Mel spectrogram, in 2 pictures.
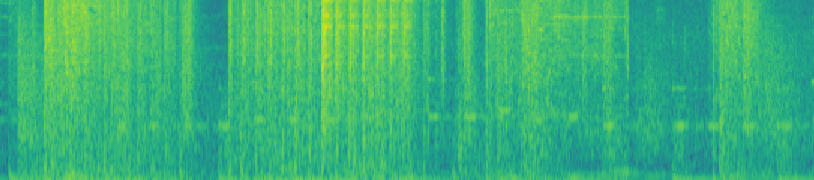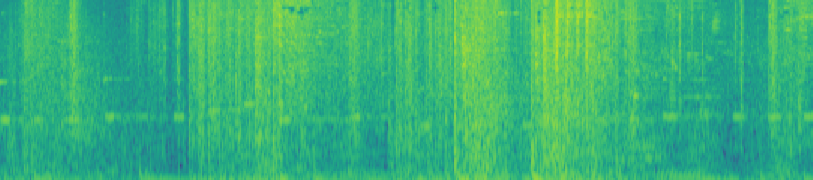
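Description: Rapid heavy shotgun blasts and other gunfire in a video game arena match, loud and nearly continuous, with crashes and impacts layered throughout and almost no pause.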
